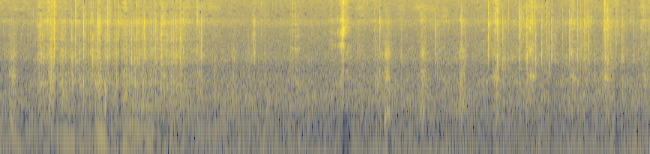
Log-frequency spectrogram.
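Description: A person chewing a crunchy Mikako snack, with many irregular crisp crunches.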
